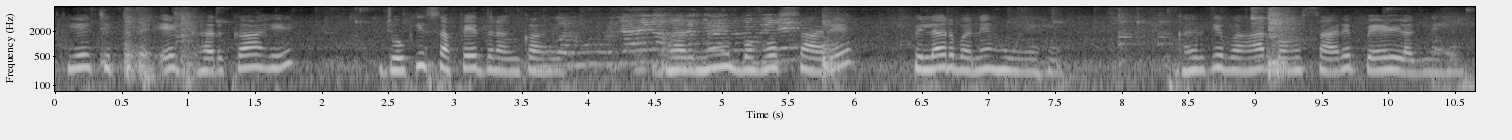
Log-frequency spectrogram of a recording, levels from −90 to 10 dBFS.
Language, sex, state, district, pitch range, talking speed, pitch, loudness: Hindi, female, Bihar, Muzaffarpur, 230-265 Hz, 160 wpm, 245 Hz, -23 LUFS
